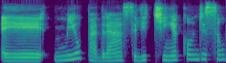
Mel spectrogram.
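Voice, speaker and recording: In a normal speaking voice, a woman talks at a medium pitch with ordinary pitch variation, her sound dry and close with no echo against a quiet background. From Northeast Brazil, Natal. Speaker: therapy client. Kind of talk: therapy session, personal life story.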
